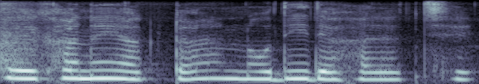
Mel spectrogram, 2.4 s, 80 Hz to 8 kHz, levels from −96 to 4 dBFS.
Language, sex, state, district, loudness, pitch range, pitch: Bengali, female, West Bengal, Cooch Behar, -15 LUFS, 255-275 Hz, 265 Hz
